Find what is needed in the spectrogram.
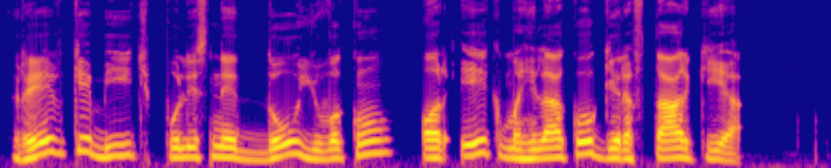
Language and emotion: Hindi, neutral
